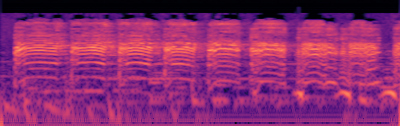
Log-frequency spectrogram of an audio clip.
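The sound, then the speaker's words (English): A mallard duck quacks loudly in the fall air, a rapid run of about eight harsh, nasal calls in a steady descending series, with no voices or other noise. “Mallard.”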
